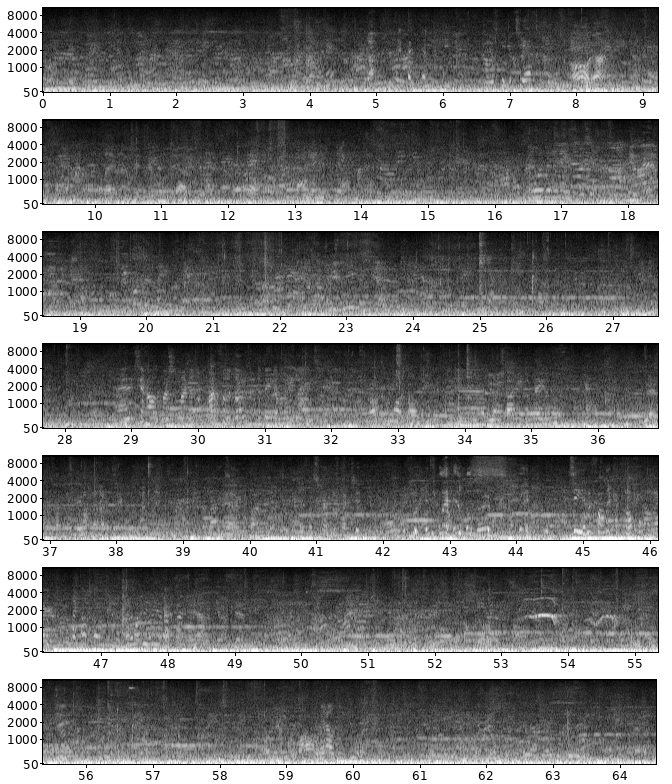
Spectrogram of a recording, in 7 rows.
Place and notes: balk: radhuisstraat/van swinderen straat - the city, the country & me: sound walk
evening market, sound walk
the city, the country & me: july 24, 2015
